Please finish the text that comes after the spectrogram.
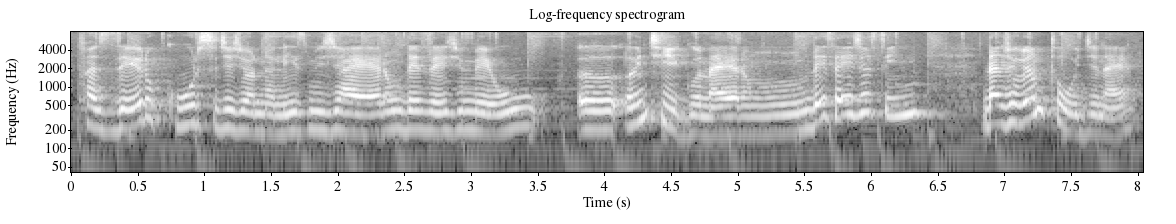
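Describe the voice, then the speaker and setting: A woman from southern Brazil, a journalism student speaking relaxed in an interview. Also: mid-range voice, unhurried, faint music behind. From Porto Alegre, Brazil. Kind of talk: interview testimony.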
